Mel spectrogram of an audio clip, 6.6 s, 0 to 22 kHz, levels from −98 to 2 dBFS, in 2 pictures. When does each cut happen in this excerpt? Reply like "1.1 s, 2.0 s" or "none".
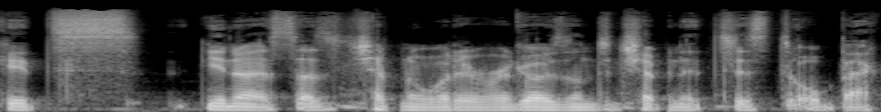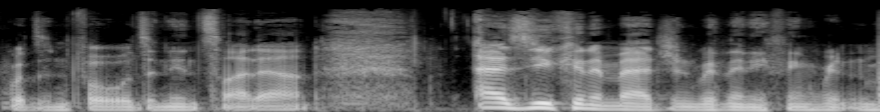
1.5 s, 1.9 s, 2.5 s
